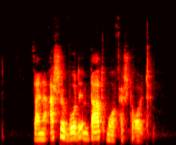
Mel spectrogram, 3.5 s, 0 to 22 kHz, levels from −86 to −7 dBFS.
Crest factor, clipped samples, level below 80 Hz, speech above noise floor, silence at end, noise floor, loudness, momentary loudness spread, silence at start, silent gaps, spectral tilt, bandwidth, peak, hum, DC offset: 20 dB; under 0.1%; -74 dBFS; 52 dB; 0.5 s; -77 dBFS; -25 LUFS; 13 LU; 0.65 s; none; -5.5 dB/octave; 14.5 kHz; -6 dBFS; none; under 0.1%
